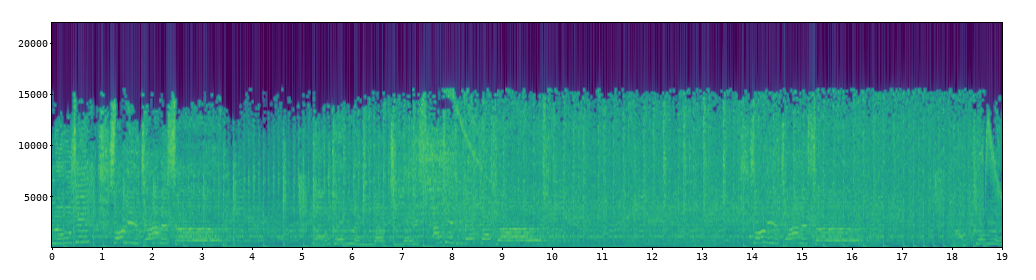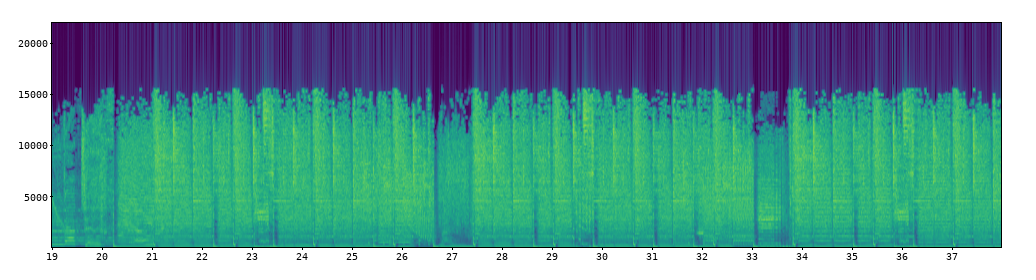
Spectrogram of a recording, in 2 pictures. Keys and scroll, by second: 2.0 ctrl+a, 2.0 ctrl+d.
